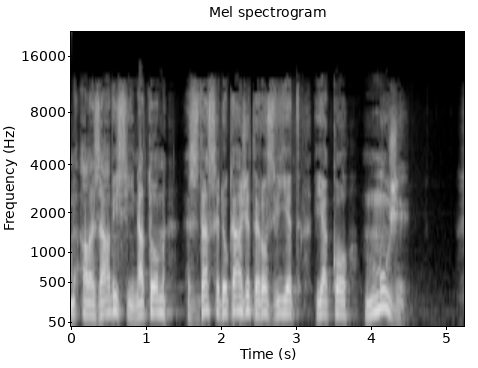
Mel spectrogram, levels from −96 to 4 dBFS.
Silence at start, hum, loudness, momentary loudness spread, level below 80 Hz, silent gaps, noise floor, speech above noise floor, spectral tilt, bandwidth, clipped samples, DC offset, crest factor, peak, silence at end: 0 s; none; -20 LUFS; 7 LU; -60 dBFS; none; -69 dBFS; 49 dB; -4.5 dB/octave; 12.5 kHz; under 0.1%; under 0.1%; 20 dB; 0 dBFS; 0 s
